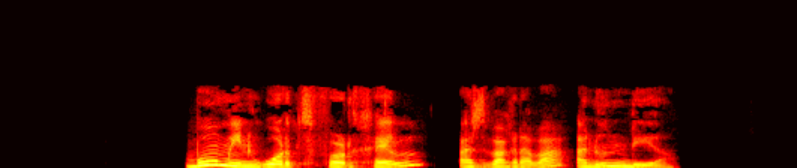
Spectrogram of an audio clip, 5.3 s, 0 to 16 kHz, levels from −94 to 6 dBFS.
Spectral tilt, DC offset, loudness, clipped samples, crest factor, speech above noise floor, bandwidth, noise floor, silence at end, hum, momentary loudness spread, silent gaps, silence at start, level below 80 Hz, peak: -6.5 dB/octave; under 0.1%; -19 LUFS; under 0.1%; 16 dB; over 72 dB; 8 kHz; under -90 dBFS; 0.85 s; none; 11 LU; 2.91-3.05 s; 1.25 s; -62 dBFS; -4 dBFS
